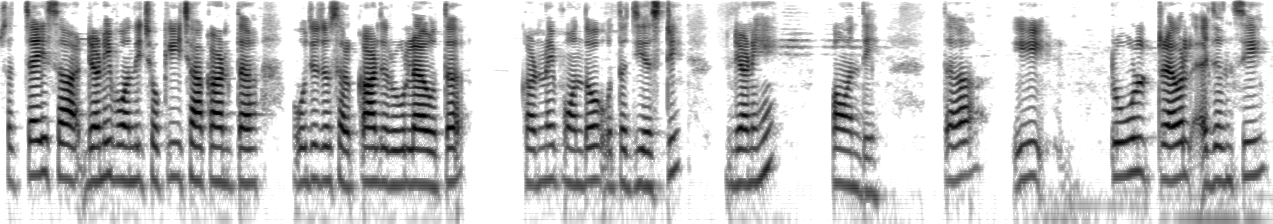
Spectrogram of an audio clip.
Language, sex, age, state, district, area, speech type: Sindhi, female, 30-45, Rajasthan, Ajmer, urban, spontaneous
